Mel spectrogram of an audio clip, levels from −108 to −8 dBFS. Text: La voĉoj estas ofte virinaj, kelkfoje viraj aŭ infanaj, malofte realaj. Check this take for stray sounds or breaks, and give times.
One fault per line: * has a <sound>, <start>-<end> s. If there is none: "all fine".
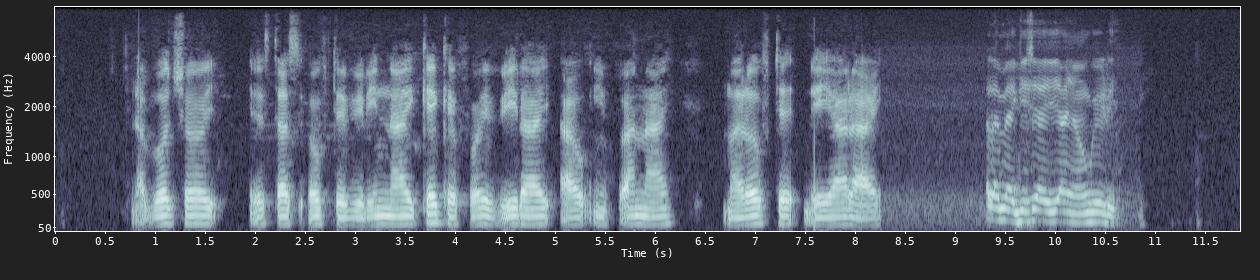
* has a laugh, 9.3-10.7 s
